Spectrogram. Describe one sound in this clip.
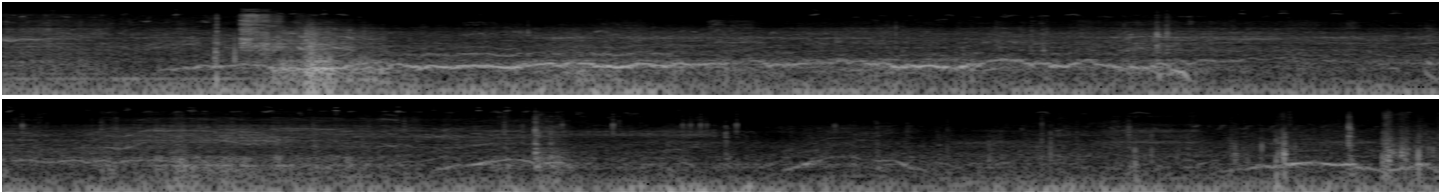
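Small electric motors whine as toy trucks crawl over rocks.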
